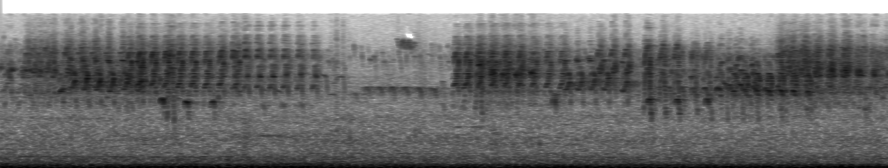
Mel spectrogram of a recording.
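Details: A busy chorus of high, twittering birds in long bursts with a short pause midway, over a continuous low hum.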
